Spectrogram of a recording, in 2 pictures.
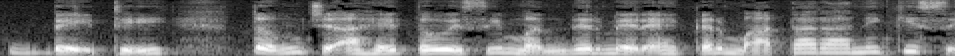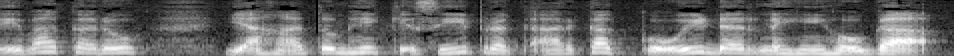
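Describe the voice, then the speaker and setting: A woman voicing a fatherly, benevolent male temple priest in an animated moral story, soothing and reassuring. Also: mid-range voice, takes it slowly, breathy edge. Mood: encouraging.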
